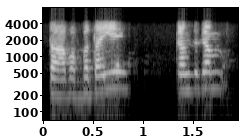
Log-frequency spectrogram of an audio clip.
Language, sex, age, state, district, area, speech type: Hindi, female, 60+, Uttar Pradesh, Sitapur, rural, conversation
